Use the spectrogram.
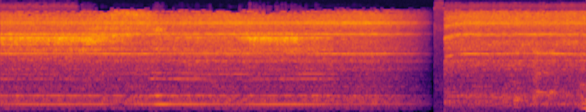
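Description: A milling machine cutting a moon clip, a loud steady high-pitched machining whine that briefly drops out and then resumes.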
